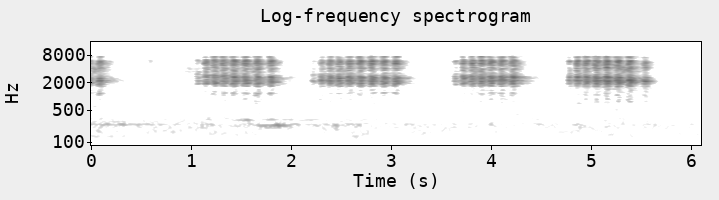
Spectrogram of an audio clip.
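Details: Magpie rattle call: four rasping bursts of quick, evenly spaced clicks, each burst about 0.8 seconds long, delivered at an even, steady pace with brief pauses between them.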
